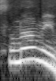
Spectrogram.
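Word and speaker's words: tsunami: উচ্চারণটা টি আসছে যদিও, তার আমরা করব অ্যাজ দে উচ্চারণ, কেন এটা একটা জাপানিজ ওয়ার্ড, এটা টিটা অনুচ্চারিত থাকবে, আমরা সুনামি বলবো, সুনামি রিলিফ।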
